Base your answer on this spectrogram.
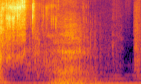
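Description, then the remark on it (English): A demon creature's deep, guttural growl rumbles after a brief burst of harsh noise as it is stabbed in the belly with a knife, swelling loudly for a moment and then tapering off into a low fading rasp. “Its growls were soon followed by silence as I brought my blade up, unzipping its guts.”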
